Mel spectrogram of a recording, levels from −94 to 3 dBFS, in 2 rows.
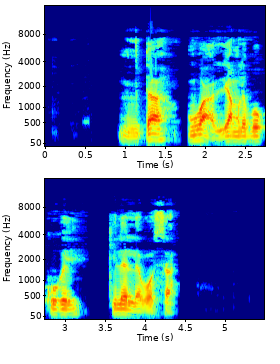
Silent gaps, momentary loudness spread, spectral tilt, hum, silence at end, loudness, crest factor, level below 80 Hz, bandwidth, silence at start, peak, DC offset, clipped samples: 1.72-1.78 s, 3.31-3.55 s; 13 LU; -5 dB/octave; none; 1.1 s; -19 LUFS; 20 dB; -58 dBFS; 9.6 kHz; 0.95 s; 0 dBFS; under 0.1%; under 0.1%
